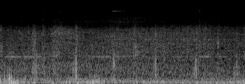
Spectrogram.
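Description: Brisk footsteps on pavement, about two and a half steps a second, over a steady low rumble on the phone's microphone.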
